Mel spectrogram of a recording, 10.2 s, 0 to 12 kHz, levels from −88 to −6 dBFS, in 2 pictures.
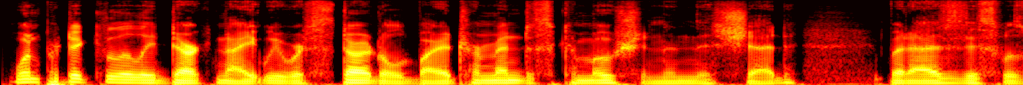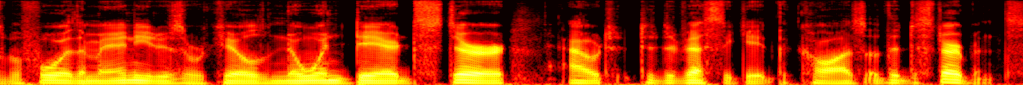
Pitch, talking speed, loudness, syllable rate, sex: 90 Hz, 210 wpm, -21 LUFS, 6.6 syllables/s, male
